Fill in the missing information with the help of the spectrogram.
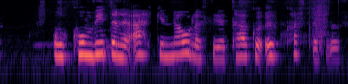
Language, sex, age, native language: Icelandic, female, 11, Icelandic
